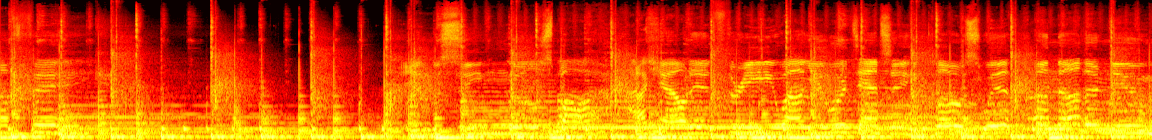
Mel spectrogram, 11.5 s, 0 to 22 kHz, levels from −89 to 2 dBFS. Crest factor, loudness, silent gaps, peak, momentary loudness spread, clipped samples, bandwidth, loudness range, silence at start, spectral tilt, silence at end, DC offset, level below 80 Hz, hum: 12 dB; -13 LUFS; none; 0 dBFS; 6 LU; under 0.1%; over 20 kHz; 4 LU; 0 s; -5.5 dB/octave; 0 s; under 0.1%; -24 dBFS; none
